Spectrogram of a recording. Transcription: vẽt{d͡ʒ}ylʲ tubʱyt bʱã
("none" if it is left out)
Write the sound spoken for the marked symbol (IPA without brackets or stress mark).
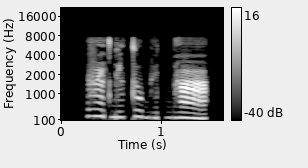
ɡ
